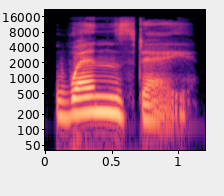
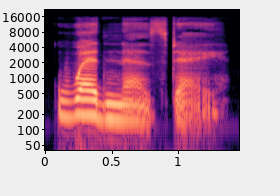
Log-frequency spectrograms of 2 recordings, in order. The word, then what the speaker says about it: Wednesday: Notice the first D is silent. It's pronounced Wednesday, not Wednesday.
